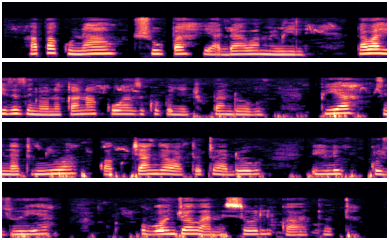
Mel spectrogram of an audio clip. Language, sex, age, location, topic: Swahili, female, 25-35, Nakuru, health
